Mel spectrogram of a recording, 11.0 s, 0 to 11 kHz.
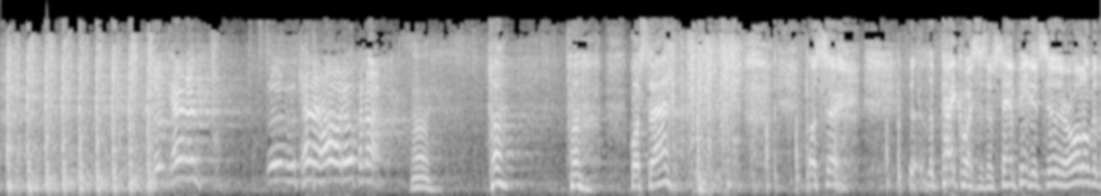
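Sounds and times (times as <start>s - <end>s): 
hammer driving a golden nail into a fort's wooden name sign: 0.0s - 1.7s
speech: 1.6s - 7.4s, 8.1s - 11.0s.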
